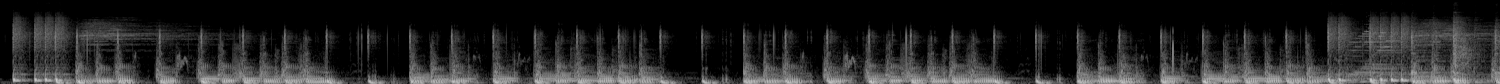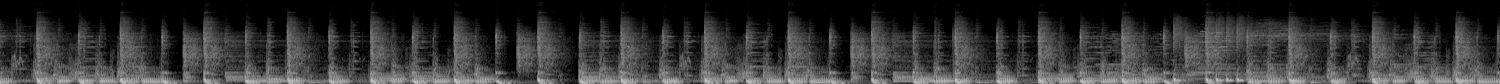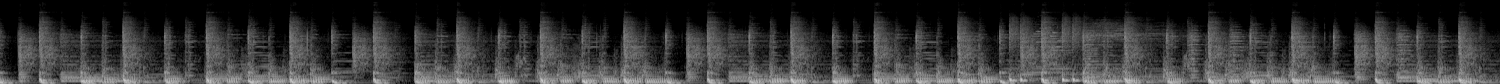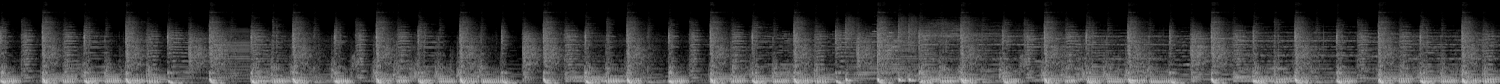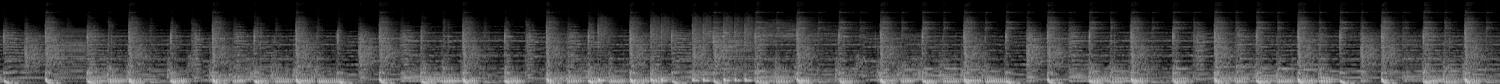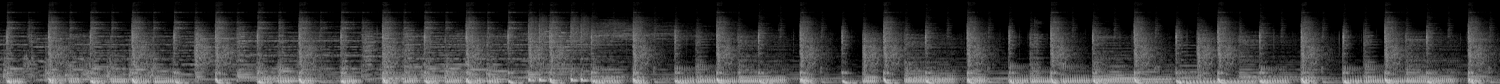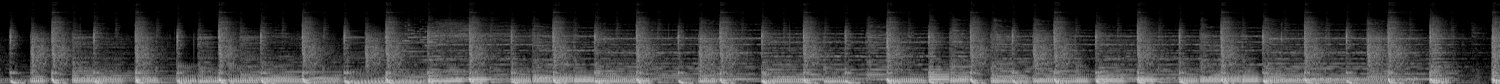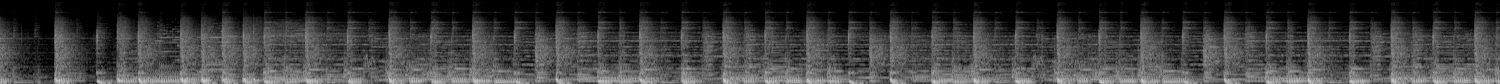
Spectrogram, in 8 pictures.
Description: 彼らのディスコ・ヒットをリメイクした艶やかでザワついたモダン・ダンサー！
[2version 12inch]＊音の薄い部分に軽いチリチリ・ノイズ。
♪Instrumental (7.10)♪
